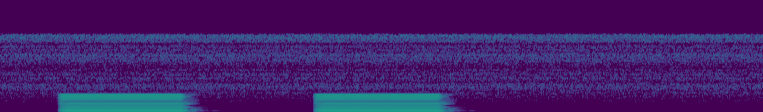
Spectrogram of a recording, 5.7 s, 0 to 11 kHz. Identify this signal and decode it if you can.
Ship horn signal, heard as a ship's horn, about 170 Hz. 2 short. At sea: I am altering course to port.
